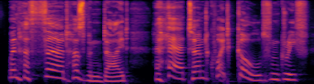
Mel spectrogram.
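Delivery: high, languid lord; drawling wit. A narrator's reading. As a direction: toss off the quip like a bored lord. Lord Henry's anecdote about Madame de Ferrol.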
